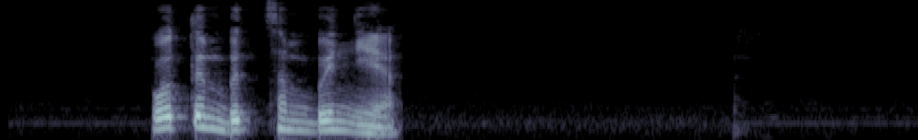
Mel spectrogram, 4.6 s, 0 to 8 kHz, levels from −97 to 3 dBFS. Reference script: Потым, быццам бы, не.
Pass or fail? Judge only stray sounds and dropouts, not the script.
pass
